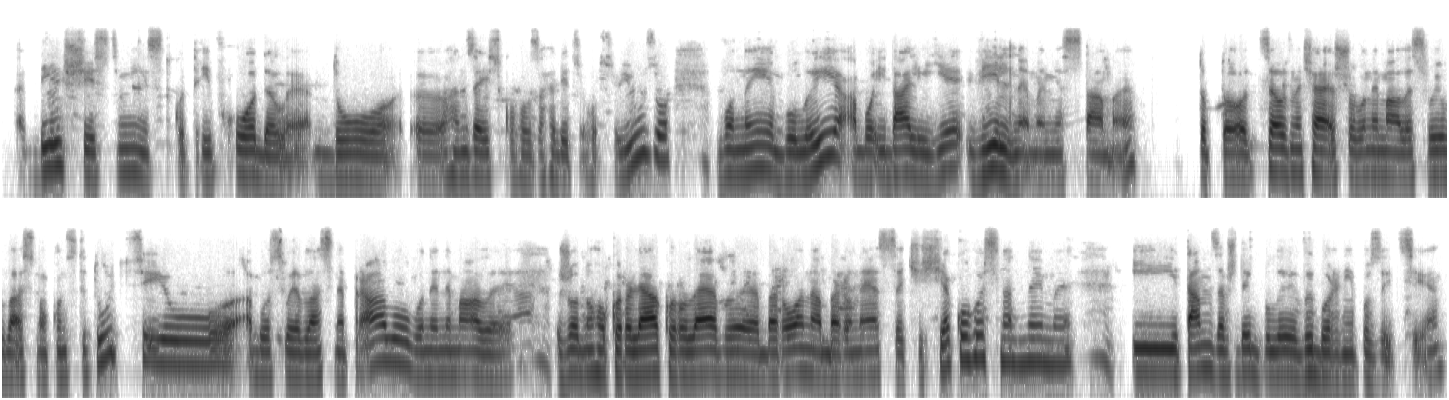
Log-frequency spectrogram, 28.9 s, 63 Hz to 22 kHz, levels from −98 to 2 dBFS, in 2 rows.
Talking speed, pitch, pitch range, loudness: 100 wpm, 130 Hz, 125-155 Hz, -23 LUFS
